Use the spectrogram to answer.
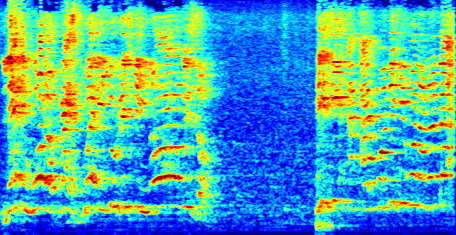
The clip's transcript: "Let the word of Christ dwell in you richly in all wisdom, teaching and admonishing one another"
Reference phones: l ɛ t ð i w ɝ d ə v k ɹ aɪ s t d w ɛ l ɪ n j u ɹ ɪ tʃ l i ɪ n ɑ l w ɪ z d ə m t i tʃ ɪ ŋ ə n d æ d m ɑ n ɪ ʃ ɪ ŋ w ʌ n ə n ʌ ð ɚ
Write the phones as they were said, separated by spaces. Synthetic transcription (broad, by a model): l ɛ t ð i w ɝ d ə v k ɹ aɪ s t d w ɛ l ɪ n j u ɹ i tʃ i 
